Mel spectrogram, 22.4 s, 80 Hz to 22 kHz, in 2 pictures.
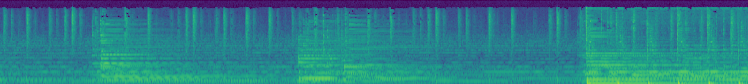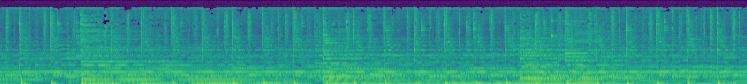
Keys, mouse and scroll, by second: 7.5 middle click, 8.9 click, 11.7 middle click, 12.0-12.9 scroll down 3, 12.4 middle click, 12.9-13.7 scroll up 3, 13.3 middle click, 15.2 click, 16.3 middle click, 19.6 scroll up 1, 20.0 middle click, 21.4 click.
